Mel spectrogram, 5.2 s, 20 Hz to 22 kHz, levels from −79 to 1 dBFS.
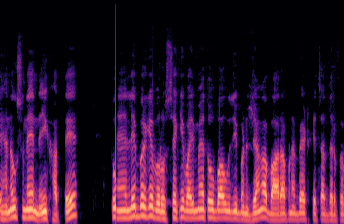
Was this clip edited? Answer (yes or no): yes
